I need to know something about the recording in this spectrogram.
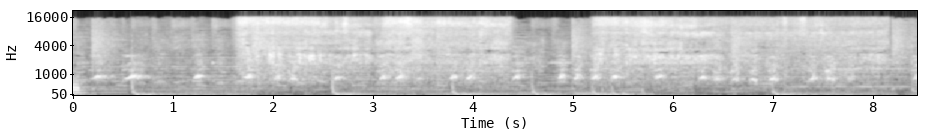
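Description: Aerosol carb cleaner hissing as it is sprayed into a motorcycle brake caliper to flush out old grease and dirt, in two long bursts with a short break between, the first starting about two seconds in. Background music with a beat runs underneath.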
